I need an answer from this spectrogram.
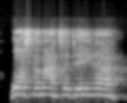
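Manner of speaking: high, loud called-out question; shouted. Shown as a demonstration. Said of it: "shouted Sid".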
